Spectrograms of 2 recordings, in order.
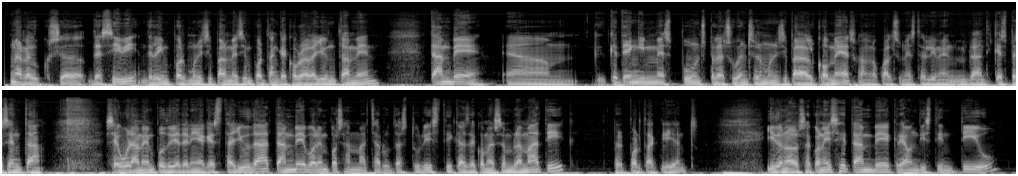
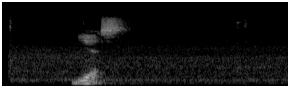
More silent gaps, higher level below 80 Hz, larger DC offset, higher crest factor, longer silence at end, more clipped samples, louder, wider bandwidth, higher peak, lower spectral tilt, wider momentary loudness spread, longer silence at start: neither; first, -24 dBFS vs -82 dBFS; neither; second, 14 dB vs 22 dB; second, 0 s vs 0.15 s; neither; first, -18 LUFS vs -30 LUFS; first, 15 kHz vs 12.5 kHz; first, -4 dBFS vs -14 dBFS; first, -5 dB/octave vs -3 dB/octave; second, 7 LU vs 27 LU; about the same, 0 s vs 0.05 s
